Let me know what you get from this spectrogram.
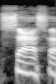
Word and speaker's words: SAS: Chris is going to talk to us about a new partnership they announced this week with a big data provider called SAS, or called SAS, actually, is the way you pronounce it.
